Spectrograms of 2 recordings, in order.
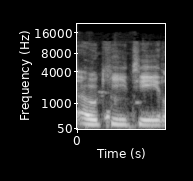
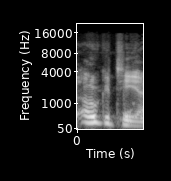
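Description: First: Okiti with a full KEE in the middle; pronounced oh-KEE-tee. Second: Okati with a weak middle 'kuh'; pronounced OH-kuh-tee. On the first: Telling co-hosts either is understood, Okiti as oh-KEE-tee. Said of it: "if someone says Okiti". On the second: Telling co-hosts either is understood, Okati as OH-kuh-tee. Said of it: "If someone says Okati". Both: Shown as a demonstration.

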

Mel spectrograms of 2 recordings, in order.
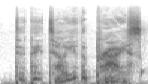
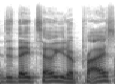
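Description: First: Whispered question. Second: Said in the usual way. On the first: Retold or imitated. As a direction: imitate her hushed, whispered question. Retold bedroom question from woman.

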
